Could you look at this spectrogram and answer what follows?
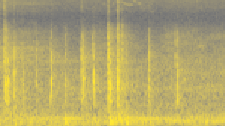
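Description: Quick keystrokes on a computer keyboard, a run of light irregular taps with a few firmer clicks, close and fairly quiet, with no voice.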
